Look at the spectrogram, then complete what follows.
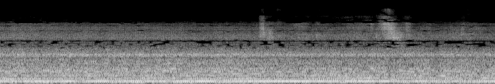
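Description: Noise music: a loud, steady wall of dense noise over a low droning hum, with two short high hissing streaks a little past halfway.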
